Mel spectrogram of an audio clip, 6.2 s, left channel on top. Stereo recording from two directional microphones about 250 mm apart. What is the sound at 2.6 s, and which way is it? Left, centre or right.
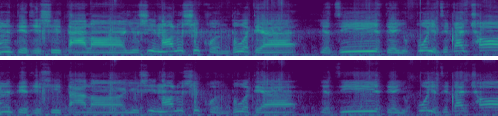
Speech, left.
